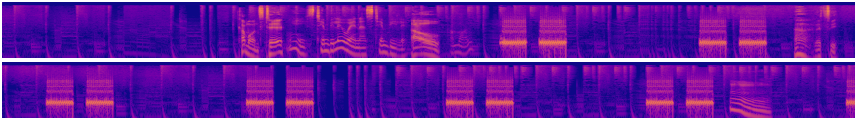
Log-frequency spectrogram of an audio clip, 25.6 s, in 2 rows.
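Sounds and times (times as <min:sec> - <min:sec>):
speech: 0:03.6 - 0:08.4, 0:11.9 - 0:12.6
telephone ringing unanswered: 0:07.5 - 0:08.5, 0:10.5 - 0:11.5, 0:13.4 - 0:14.5, 0:16.5 - 0:17.5, 0:19.4 - 0:20.5, 0:22.5 - 0:23.5.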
